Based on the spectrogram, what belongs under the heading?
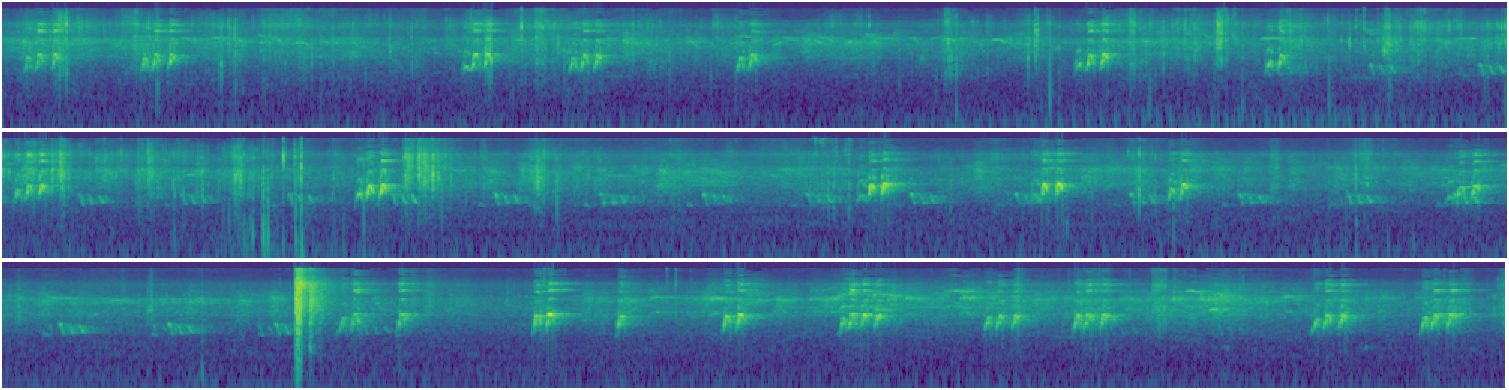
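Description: Birds calling with short, repeated notes, often in quick pairs, through the whole stretch, with a run of fainter, evenly spaced calls in the middle. A low thud sounds near the middle, and a single sharp snap about two-thirds of the way through is the loudest sound.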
